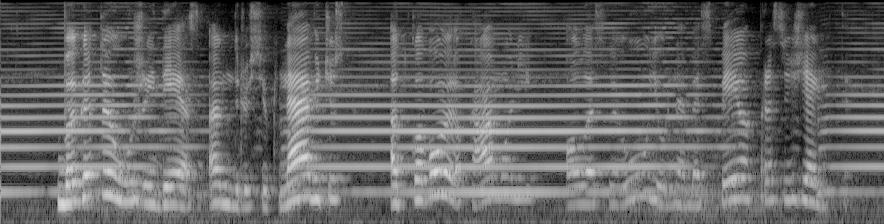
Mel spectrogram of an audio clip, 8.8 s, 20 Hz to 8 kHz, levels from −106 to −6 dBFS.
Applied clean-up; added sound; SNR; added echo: none; Bowed string instrument; 3 dB; reverberation time 0.5 s.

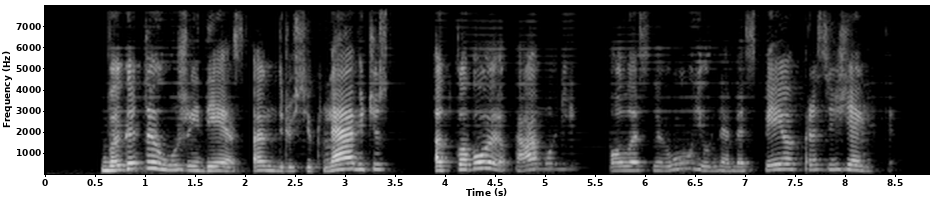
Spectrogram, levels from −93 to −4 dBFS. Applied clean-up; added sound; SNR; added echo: neural mask model DeepFilterNet 3.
